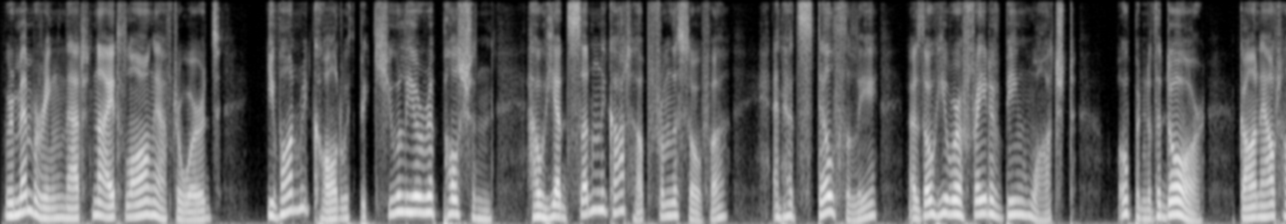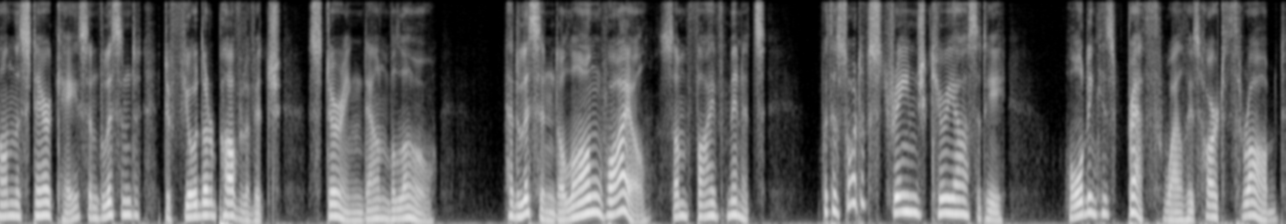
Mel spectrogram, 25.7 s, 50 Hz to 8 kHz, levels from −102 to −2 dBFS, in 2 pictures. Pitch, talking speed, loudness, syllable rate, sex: 155 Hz, 150 wpm, -18 LUFS, 5.3 syllables/s, male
